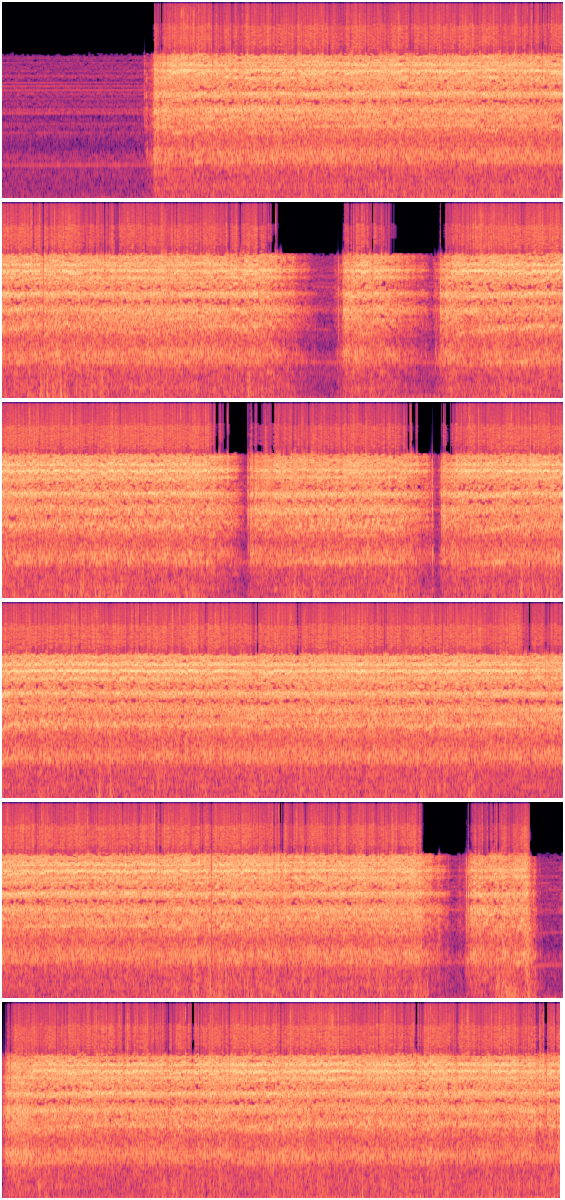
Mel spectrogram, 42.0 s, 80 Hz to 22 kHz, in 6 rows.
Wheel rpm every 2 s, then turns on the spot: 0, 180, 230, 220, 220, 70, 130, 210, 160, 160, 200, 230, 230, 240, 230, 230, 170, 100, 230, 230, 240.
none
